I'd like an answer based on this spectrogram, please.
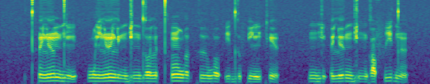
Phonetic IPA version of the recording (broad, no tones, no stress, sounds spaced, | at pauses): t̪ʰ ə̃ lʲ õ n d ĩ | w ĩ lʲ õ lʲ ə ŋ ɡ i n d o l ə t̪ʰ õ w ɤ k ɯ w o ʔ i d̪ ɯ f j ĩ kʲ ə̃ | ŋ ɡ ĩ ʔ ə lʲ ɤ ŋ ɡ i ŋ ɡ ɒ f i d̪ ə̃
